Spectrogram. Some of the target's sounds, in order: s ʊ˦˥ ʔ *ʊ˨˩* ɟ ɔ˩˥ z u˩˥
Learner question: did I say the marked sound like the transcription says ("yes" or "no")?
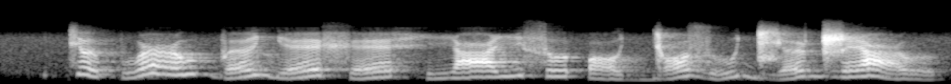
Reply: no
